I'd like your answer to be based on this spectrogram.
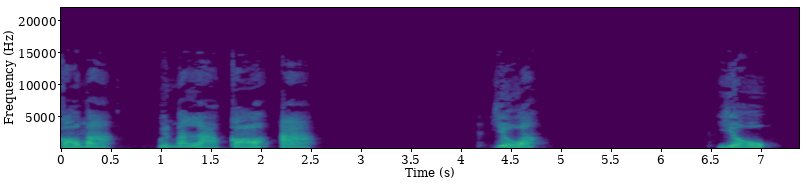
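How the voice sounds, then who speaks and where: A woman teaching a listen-and-repeat language lesson, patiently saying each phrase twice. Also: on the high side.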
